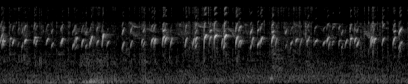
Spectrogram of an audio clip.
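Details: Short burst of European goldfinch group twittering intended to stimulate singing: quick rhythmic chirps and buzzy trills overlapping from several birds.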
